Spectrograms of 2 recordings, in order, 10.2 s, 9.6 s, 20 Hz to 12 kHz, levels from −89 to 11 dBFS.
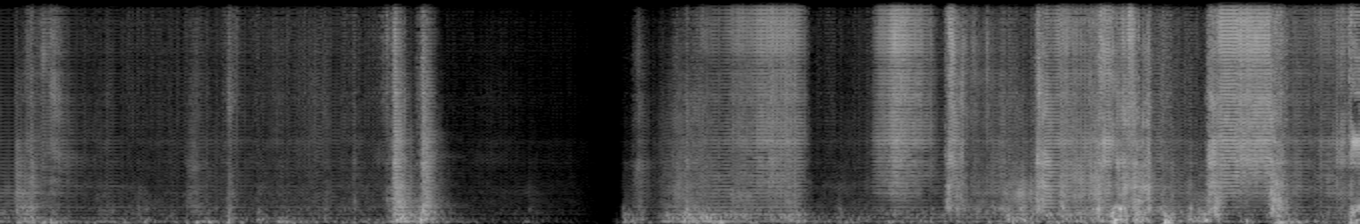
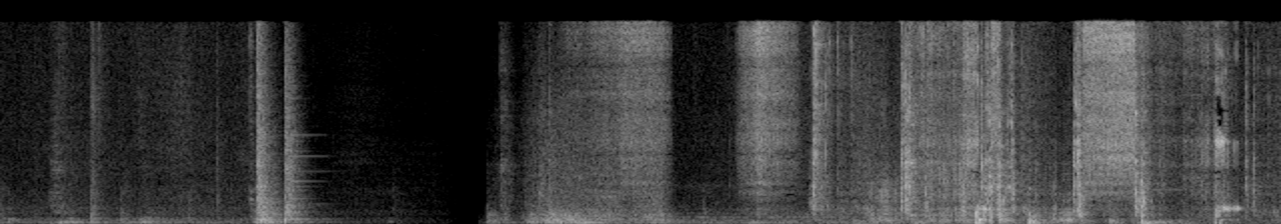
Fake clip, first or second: first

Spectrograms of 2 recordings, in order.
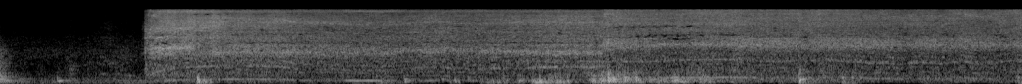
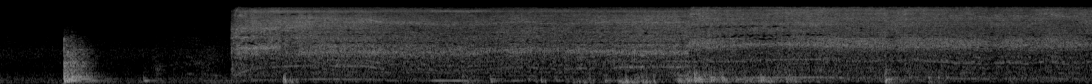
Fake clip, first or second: first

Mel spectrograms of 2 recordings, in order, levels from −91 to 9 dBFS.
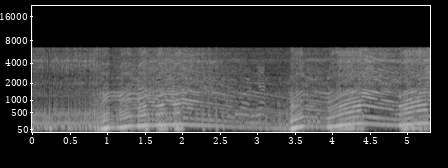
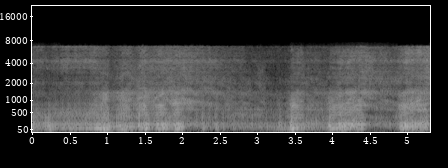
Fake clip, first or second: second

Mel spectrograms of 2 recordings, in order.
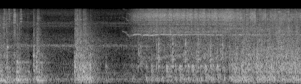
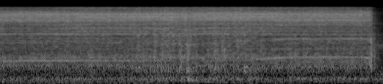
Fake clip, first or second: second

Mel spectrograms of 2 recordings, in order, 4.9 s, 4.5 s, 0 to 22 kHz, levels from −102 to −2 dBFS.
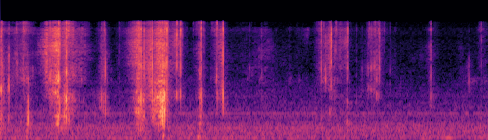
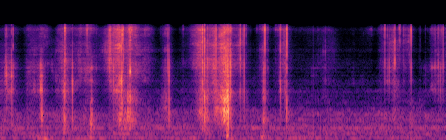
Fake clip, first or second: second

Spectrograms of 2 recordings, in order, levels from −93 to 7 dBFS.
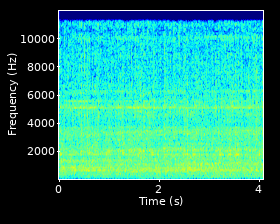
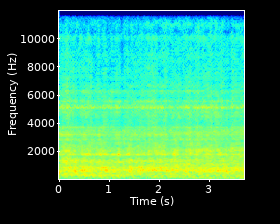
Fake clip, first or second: second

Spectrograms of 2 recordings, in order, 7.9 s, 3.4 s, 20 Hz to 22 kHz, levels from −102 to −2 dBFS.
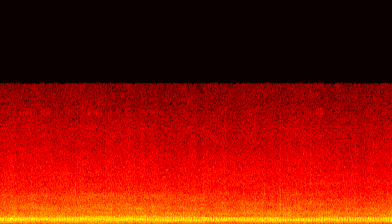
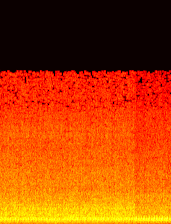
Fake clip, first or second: first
